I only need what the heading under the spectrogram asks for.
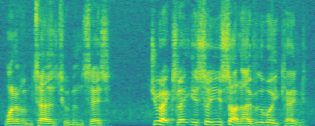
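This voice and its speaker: An actor playing a blunt, bruised working-class support group regular in a radio drama, colloquial, sardonic and probing. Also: male voice, medium pitch, expressive, fairly quick, a little mellow, natural voice. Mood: joking, bitter. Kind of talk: naturalistic radio drama acting.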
